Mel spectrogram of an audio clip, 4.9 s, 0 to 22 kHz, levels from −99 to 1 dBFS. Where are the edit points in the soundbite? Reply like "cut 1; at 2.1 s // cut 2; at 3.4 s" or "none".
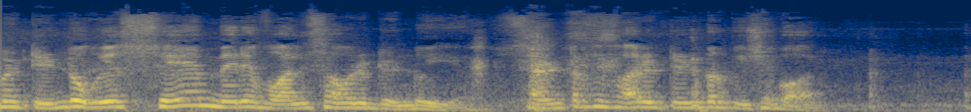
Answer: none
